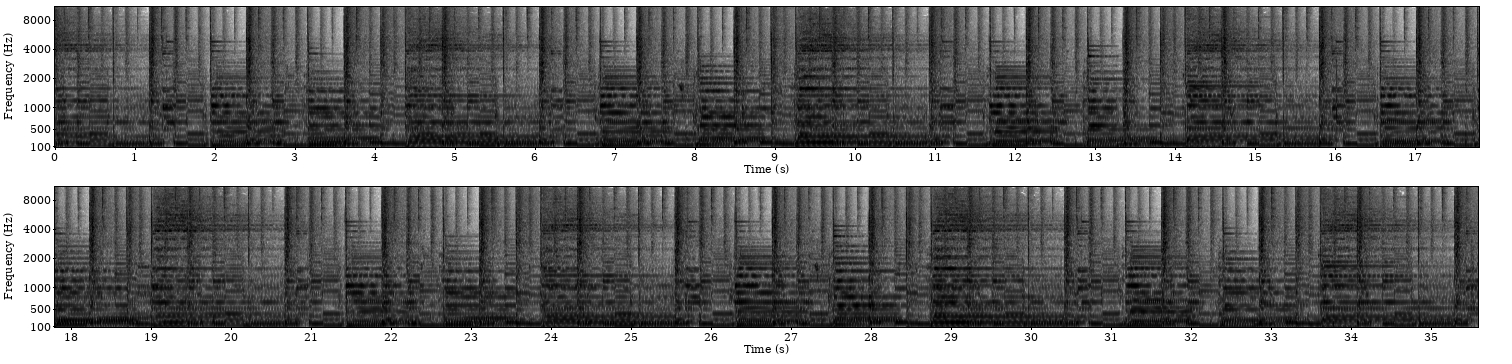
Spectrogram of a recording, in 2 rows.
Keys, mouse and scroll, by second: 0.7 e, 4.2 r, 11.9 e, 22.2 g, 24.0 click, 24.6-25.2 scroll down 2, 25.2-26.9 middle drag, 30.2-31.8 middle drag, 35.0 middle click.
